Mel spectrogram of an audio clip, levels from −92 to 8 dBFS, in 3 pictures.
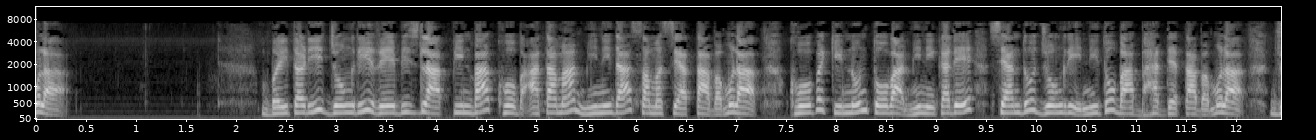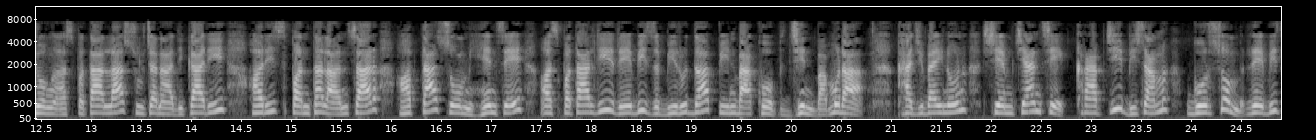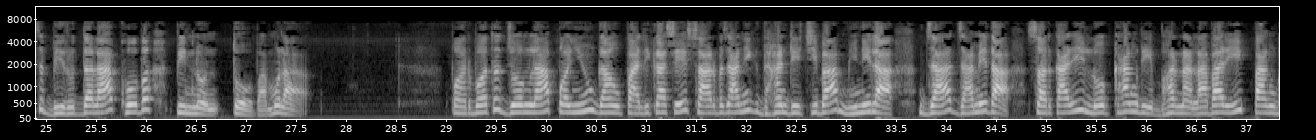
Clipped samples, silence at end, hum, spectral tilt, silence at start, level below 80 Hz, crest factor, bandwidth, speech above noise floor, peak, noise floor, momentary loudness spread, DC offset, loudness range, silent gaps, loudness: under 0.1%; 0 s; none; -4 dB/octave; 0 s; -62 dBFS; 16 dB; 7.8 kHz; 40 dB; -4 dBFS; -60 dBFS; 6 LU; under 0.1%; 3 LU; none; -20 LUFS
